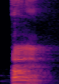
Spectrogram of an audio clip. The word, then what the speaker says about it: un: nous utiliserons l'article 1 il se prononce 1 mais s'écrit un N à la forme affirmative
